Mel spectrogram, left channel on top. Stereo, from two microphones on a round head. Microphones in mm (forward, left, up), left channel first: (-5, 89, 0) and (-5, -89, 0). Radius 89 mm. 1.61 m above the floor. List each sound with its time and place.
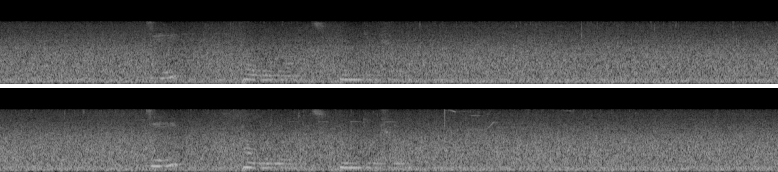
1.5 s a woman speaking: 25° right (ahead or behind), 1.2 m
